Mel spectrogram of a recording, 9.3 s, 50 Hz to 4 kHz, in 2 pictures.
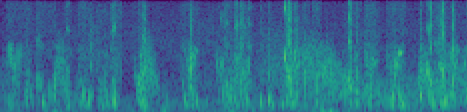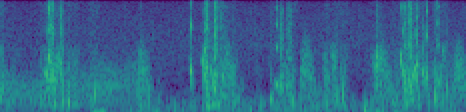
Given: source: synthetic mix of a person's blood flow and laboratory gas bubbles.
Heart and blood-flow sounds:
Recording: Doppler ultrasound of blood flow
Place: subclavian vein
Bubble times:
0.05-0.59 s: bubbles
0.63-0.71 s: bubbles
0.77-1.21 s: bubbles
1.31-1.52 s: bubbles
1.79-2.00 s: bubbles
2.13-2.57 s: bubbles
2.59-3.21 s: bubbles
3.40-3.80 s: bubbles
3.85-4.11 s: bubbles
4.16-4.82 s: bubbles
5.03-5.46 s: bubbles
5.54-5.65 s: bubbles
6.03-6.12 s: bubbles
6.53-6.62 s: bubbles
6.65-7.06 s: bubbles
7.33-7.63 s: bubbles
7.87-8.13 s: bubbles
8.35-8.48 s: bubbles
8.54-9.20 s: bubbles
From the record:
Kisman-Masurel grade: 343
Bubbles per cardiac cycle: rolling drumbeat, 9 or more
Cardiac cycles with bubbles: 100%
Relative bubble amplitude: loud (0.450 to 0.775)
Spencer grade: 3 (all of the cardiac periods contain showers or single bubble signals, but not dominating or overriding the cardiac motion signals)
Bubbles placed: anywhere in the cardiac cycle

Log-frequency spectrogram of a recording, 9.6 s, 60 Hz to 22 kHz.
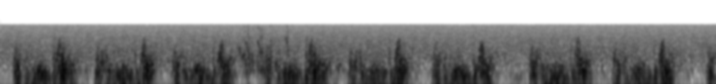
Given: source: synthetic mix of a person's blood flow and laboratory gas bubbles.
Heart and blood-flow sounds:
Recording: Doppler ultrasound of blood flow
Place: precordium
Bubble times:
3.17-3.68 s: bubbles
3.79-3.93 s: bubbles
From the record:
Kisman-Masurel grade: 211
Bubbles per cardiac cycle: several, 3 to 8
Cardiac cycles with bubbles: 1 to 10%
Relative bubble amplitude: barely perceptible (0.100 to 0.250)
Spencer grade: 1 (occasional bubble signal discernible with the cardiac motion signal, with majority of cardiac periods free of bubbles)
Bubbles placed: only in the low amplitude regions of the cardiac cycle

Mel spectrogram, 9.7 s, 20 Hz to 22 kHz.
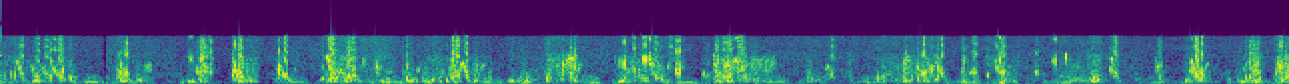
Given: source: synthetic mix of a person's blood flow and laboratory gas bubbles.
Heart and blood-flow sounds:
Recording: Doppler ultrasound of blood flow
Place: precordium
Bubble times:
0.00-0.57 s: bubbles
0.84-1.01 s: bubbles
1.05-1.15 s: bubbles
1.38-1.60 s: bubbles
1.73-1.96 s: bubbles
2.04-2.22 s: bubbles
2.37-2.96 s: bubbles
3.01-3.69 s: bubbles
3.78-4.38 s: bubbles
4.60-5.14 s: bubbles
5.24-5.83 s: bubbles
6.17-6.27 s: bubbles
6.53-7.11 s: bubbles
7.20-7.64 s: bubbles
7.74-7.80 s: bubbles
7.87-8.42 s: bubbles
8.64-8.76 s: bubbles
8.86-9.10 s: bubbles
9.25-9.50 s: bubbles
9.54-9.68 s: bubbles
From the record:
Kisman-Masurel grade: 343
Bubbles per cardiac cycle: rolling drumbeat, 9 or more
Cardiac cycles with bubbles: 100%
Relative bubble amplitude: loud (0.450 to 0.775)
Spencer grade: 3 (all of the cardiac periods contain showers or single bubble signals, but not dominating or overriding the cardiac motion signals)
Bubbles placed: anywhere in the cardiac cycle

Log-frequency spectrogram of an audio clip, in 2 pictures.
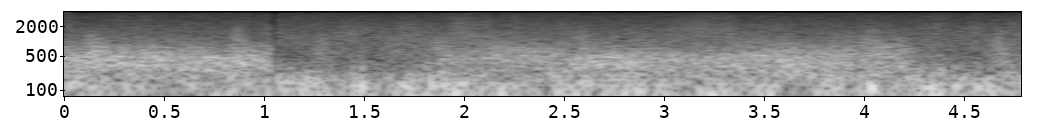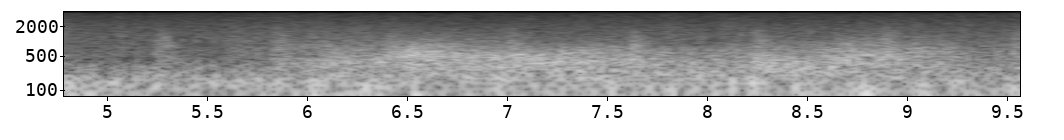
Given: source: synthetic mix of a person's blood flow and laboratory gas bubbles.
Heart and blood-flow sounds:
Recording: Doppler ultrasound of blood flow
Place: subclavian vein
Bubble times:
0.00-0.09 s: bubbles
From the record:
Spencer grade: 1 (occasional bubble signal discernible with the cardiac motion signal, with majority of cardiac periods free of bubbles)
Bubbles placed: anywhere in the cardiac cycle

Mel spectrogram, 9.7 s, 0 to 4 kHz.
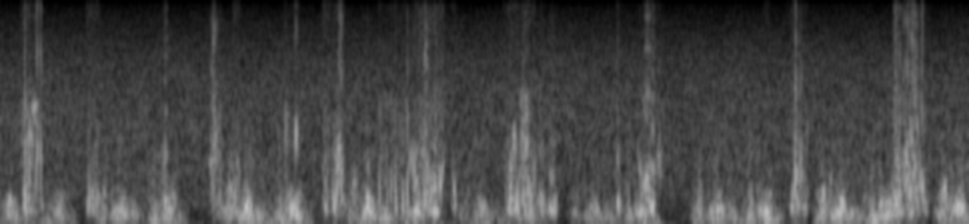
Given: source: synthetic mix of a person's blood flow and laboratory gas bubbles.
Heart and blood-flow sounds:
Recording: Doppler ultrasound of blood flow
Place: precordium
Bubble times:
0.20-0.45 s: bubbles
0.85-1.01 s: bubbles
1.61-1.70 s: bubbles
2.08-2.22 s: bubbles
2.31-2.41 s: bubbles
2.81-3.02 s: bubbles
3.21-3.48 s: bubbles
3.75-4.47 s: bubbles
4.50-4.58 s: bubbles
5.03-5.58 s: bubbles
6.15-6.23 s: bubbles
6.37-6.64 s: bubbles
7.62-7.71 s: bubbles
7.87-8.08 s: bubbles
8.88-9.30 s: bubbles
From the record:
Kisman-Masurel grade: 242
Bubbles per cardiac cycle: several, 3 to 8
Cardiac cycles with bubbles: 100%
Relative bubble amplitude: moderate (0.250 to 0.450)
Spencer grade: 3 (all of the cardiac periods contain showers or single bubble signals, but not dominating or overriding the cardiac motion signals)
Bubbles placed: only in the low amplitude regions of the cardiac cycle

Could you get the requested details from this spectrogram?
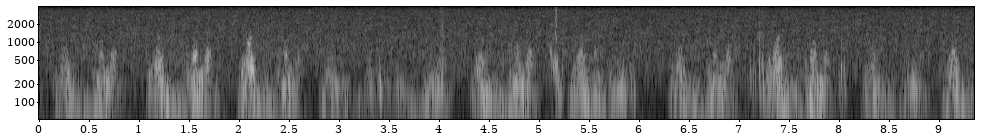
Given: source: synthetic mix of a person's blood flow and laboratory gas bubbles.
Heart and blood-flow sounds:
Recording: Doppler ultrasound of blood flow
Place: precordium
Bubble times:
3.37-3.46 s: bubbles
3.99-4.06 s: bubbles
5.08-5.27 s: bubbles
5.54-5.58 s: bubbles
5.83-5.97 s: bubbles
7.08-7.29 s: bubbles
7.97-8.09 s: bubbles
From the record:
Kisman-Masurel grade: 121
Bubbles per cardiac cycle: 1 to 2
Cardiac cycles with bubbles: 10 to 50%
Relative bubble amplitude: barely perceptible (0.100 to 0.250)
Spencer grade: 2 (many but less than half of the cardiac periods contain bubble signals, singularly or in groups)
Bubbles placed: only in the low amplitude regions of the cardiac cycle

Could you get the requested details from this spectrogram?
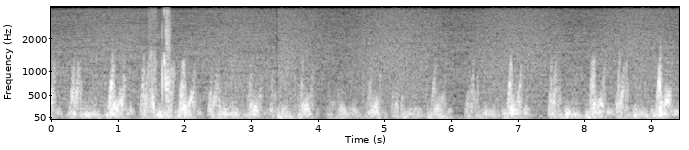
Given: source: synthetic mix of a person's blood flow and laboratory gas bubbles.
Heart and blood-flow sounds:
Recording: Doppler ultrasound of blood flow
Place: precordium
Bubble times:
1.48-1.61 s: bubbles
1.68-1.88 s: bubbles
From the record:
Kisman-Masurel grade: 112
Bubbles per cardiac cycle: 1 to 2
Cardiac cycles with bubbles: 1 to 10%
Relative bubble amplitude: moderate (0.250 to 0.450)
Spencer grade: 1 (occasional bubble signal discernible with the cardiac motion signal, with majority of cardiac periods free of bubbles)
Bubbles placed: only in the low amplitude regions of the cardiac cycle

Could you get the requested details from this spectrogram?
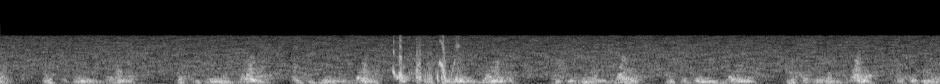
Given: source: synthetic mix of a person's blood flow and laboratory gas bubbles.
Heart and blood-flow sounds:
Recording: Doppler ultrasound of blood flow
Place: precordium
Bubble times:
3.89-4.71 s: bubbles
From the record:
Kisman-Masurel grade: 213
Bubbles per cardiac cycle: several, 3 to 8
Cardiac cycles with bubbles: 1 to 10%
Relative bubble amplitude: loud (0.450 to 0.775)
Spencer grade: 1 (occasional bubble signal discernible with the cardiac motion signal, with majority of cardiac periods free of bubbles)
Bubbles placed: only in the low amplitude regions of the cardiac cycle

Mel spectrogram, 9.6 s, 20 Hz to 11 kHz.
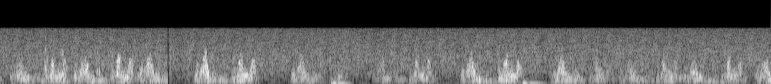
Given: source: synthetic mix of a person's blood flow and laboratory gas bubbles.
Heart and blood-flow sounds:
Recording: Doppler ultrasound of blood flow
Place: precordium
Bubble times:
0.53-0.81 s: bubbles
0.91-1.08 s: bubbles
1.20-1.33 s: bubbles
From the record:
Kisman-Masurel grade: 211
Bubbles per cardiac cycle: several, 3 to 8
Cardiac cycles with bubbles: 1 to 10%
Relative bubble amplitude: barely perceptible (0.100 to 0.250)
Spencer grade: 1 (occasional bubble signal discernible with the cardiac motion signal, with majority of cardiac periods free of bubbles)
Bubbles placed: only in the low amplitude regions of the cardiac cycle

